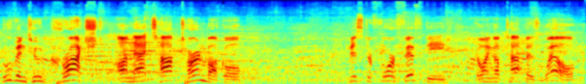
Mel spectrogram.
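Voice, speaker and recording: A man's voice: high voice, expressive, slow pace, very noisy. A man calling a lucha libre match as play-by-play announcer, in live sports commentary. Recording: loud crowd and music behind.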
